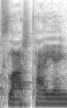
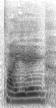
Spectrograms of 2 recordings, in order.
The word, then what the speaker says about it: Taeyang: oh my gosh my very first pull up /tao yang doll whatever you prefer to call it this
